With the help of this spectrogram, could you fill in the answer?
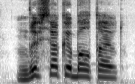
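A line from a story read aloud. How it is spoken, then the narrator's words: Vague grunt. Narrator (Russian): неопределенно хмыкнул капитан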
